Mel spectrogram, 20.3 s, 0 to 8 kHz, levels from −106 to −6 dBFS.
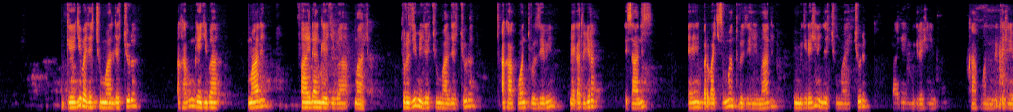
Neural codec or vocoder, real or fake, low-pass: none; real; 7.2 kHz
